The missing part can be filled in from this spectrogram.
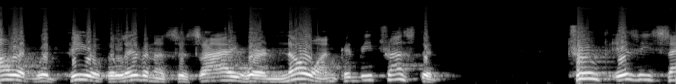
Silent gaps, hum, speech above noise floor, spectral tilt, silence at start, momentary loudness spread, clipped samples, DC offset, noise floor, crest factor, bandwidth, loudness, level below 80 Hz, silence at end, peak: none; none; 73 dB; -7 dB/octave; 0 s; 7 LU; 0.3%; under 0.1%; -81 dBFS; 8 dB; 6.6 kHz; -9 LUFS; -52 dBFS; 0 s; 0 dBFS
